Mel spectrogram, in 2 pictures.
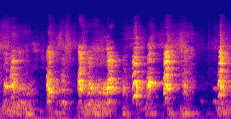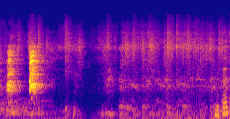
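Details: Six-week-old English Mastiff puppies romping together at a Czech breeding kennel produce dense high yaps and squeals in quick bursts, then a quieter stretch with mixed low rumbles and noise.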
